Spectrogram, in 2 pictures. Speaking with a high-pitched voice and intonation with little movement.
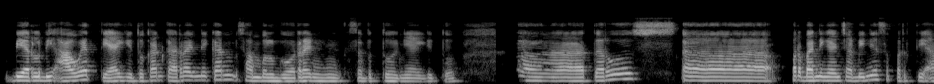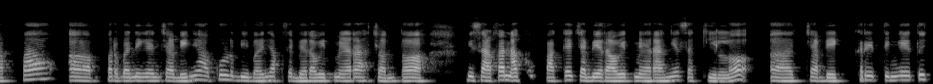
No: medium, 170 Hz; narrow, 2.2 semitones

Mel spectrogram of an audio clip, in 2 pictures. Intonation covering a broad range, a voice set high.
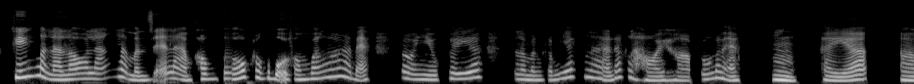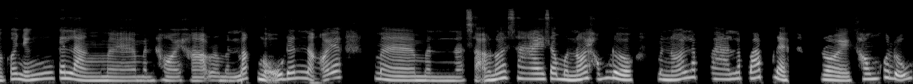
Yes: wide, 5.9 semitones; high, 235 Hz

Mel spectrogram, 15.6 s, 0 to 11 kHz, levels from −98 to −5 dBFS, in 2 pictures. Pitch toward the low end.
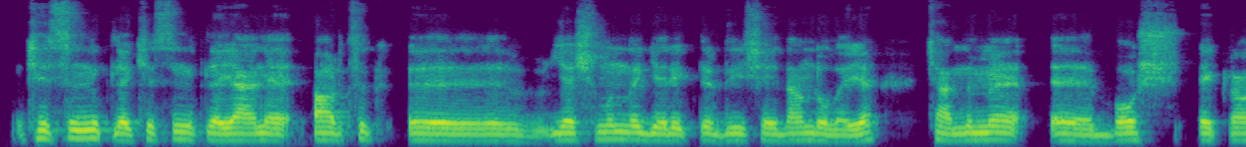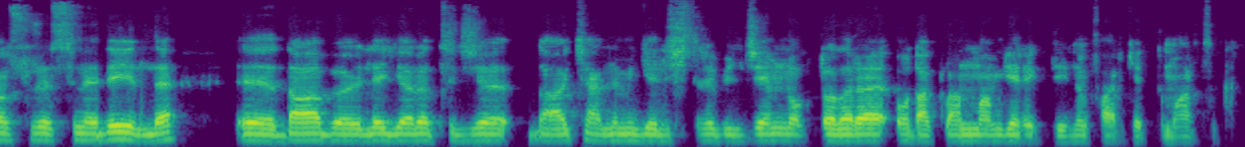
Yes: low, 105 Hz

